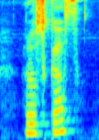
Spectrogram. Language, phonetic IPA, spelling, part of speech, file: Czech, [ˈroskas], rozkaz, noun, Cs-rozkaz.ogg
- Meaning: order, command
